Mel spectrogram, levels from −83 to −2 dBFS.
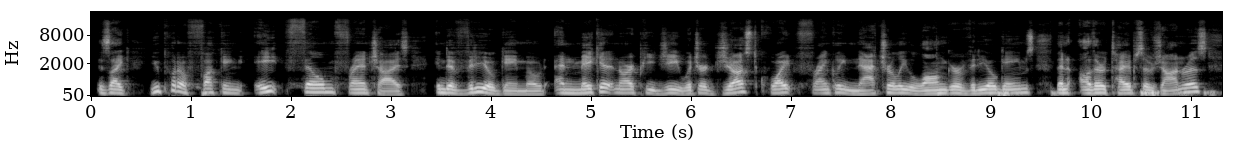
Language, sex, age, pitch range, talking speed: English, male, 30-49, 120-150 Hz, 170 wpm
